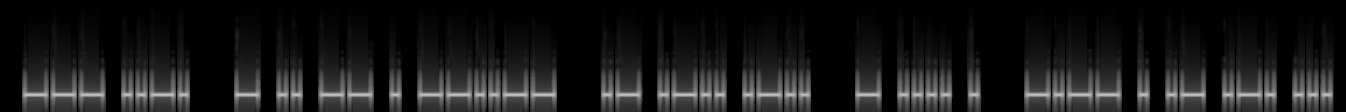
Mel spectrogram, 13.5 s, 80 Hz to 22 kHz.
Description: Morse code, heard as a keyed tone, about 17 wpm, 700 Hz. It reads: OF TIME, ALL THE YEARS
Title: A Sound Of Thunder 17wpm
